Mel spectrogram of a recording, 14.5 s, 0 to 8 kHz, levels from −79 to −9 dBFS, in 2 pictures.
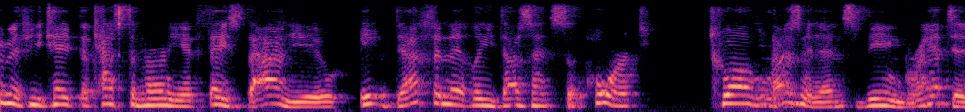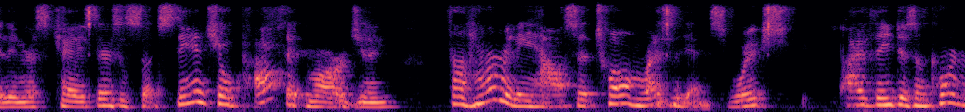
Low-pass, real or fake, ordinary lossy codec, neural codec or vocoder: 7.2 kHz; fake; Opus, 24 kbps; codec, 24 kHz, 0.9 kbps, WavTokenizer, medium music audio release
